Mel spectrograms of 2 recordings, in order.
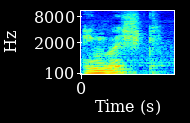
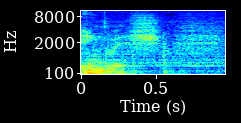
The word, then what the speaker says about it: Englisc: Now one thing you've got to remember is it's never English. It's never pronounced English. It's Englischk or Anglischk. It's not an I sound, it's an E sound.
